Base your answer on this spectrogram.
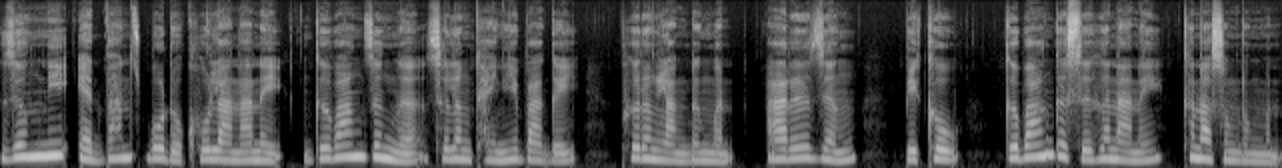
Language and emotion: Bodo, neutral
